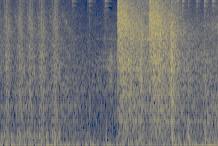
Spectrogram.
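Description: Intro sting of heavy bass music with gunfire sound effects: a rapid burst of shots in the first second, then three louder single shots.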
